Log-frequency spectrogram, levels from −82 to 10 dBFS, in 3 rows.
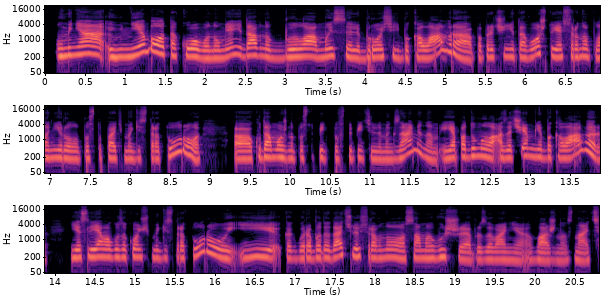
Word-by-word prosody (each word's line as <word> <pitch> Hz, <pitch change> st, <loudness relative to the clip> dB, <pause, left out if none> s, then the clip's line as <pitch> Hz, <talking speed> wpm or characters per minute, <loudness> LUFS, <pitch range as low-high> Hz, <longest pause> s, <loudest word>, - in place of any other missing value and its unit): У 220 Hz, -, +2 dB
меня 255 Hz, +2 st, +6 dB
не 210 Hz, +8 st, +2 dB
было 320 Hz, -5 st, +6 dB
такого, 215 Hz, -5 st, +1 dB
но 185 Hz, +1 st, -1 dB
у -, -, -2 dB
меня 215 Hz, +6 st, 0 dB
недавно 235 Hz, -4 st, +3 dB
была 205 Hz, +3 st, +3 dB
мысль 205 Hz, -1 st, -1 dB
бросить 200 Hz, +3 st, -2 dB
бакалавра 185 Hz, -, +2 dB
по 185 Hz, -, -5 dB
причине 205 Hz, +1 st, -3 dB
того, 200 Hz, +4 st, 0 dB
что 275 Hz, -5 st, -5 dB
я 200 Hz, 0 st, +3 dB
всё 215 Hz, 0 st, -5 dB
равно 210 Hz, +1 st, -1 dB
планировала 190 Hz, -3 st, -2 dB
поступать 180 Hz, +1 st, -4 dB
в -, -, -46 dB
магистратуру, 175 Hz, -, -2 dB, 0.4 s
э, 175 Hz, 0 st, +5 dB
куда 205 Hz, 0 st, +3 dB
можно 195 Hz, -2 st, -1 dB
поступить 185 Hz, +1 st, -8 dB
по 175 Hz, -, -9 dB
вступительным 175 Hz, -2 st, -7 dB
экзаменам. 190 Hz, -, -1 dB
И 180 Hz, -, -8 dB
я 190 Hz, +2 st, +2 dB
подумала: 215 Hz, -1 st, +1 dB
"А 180 Hz, -, +2 dB
зачем 190 Hz, +5 st, +1 dB
мне 205 Hz, -1 st, -2 dB
бакалавр, 195 Hz, -, +2 dB, 0.3 s
если 195 Hz, +1 st, -1 dB
я 210 Hz, +1 st, +4 dB
могу 205 Hz, 0 st, 0 dB
закончить 205 Hz, +1 st, -4 dB
магистратуру?" 195 Hz, -, -2 dB
И, 195 Hz, +3 st, -2 dB
как 180 Hz, -1 st, -7 dB
бы, 180 Hz, +1 st, -3 dB
работодателю 195 Hz, +4 st, 0 dB
всё 200 Hz, -3 st, -7 dB
равно 190 Hz, -1 st, -2 dB
самое 185 Hz, 0 st, -2 dB
высшее 180 Hz, -4 st, -2 dB
образование 160 Hz, -1 st, -4 dB
важно 150 Hz, -2 st, -2 dB
знать, 155 Hz, -1 st, -4 dB
195 Hz, 155 wpm, -20 LUFS, 180-215 Hz, 0.4 s, меня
